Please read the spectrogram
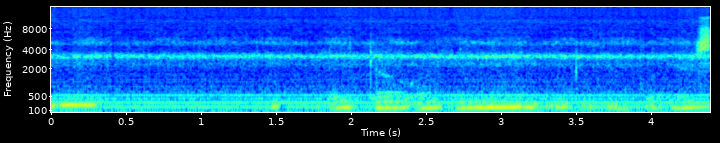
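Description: A man humming a low tune without words: a brief phrase at the start, a pause, then several short phrases from about halfway through. A steady electrical hum with a faint high whine runs underneath.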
